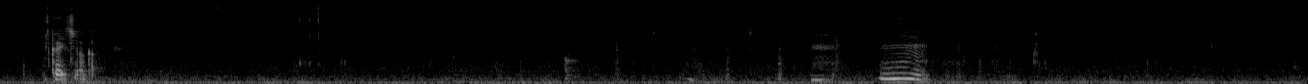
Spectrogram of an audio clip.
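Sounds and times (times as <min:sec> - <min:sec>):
person humming mm: 0:08.1 - 0:09.6.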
